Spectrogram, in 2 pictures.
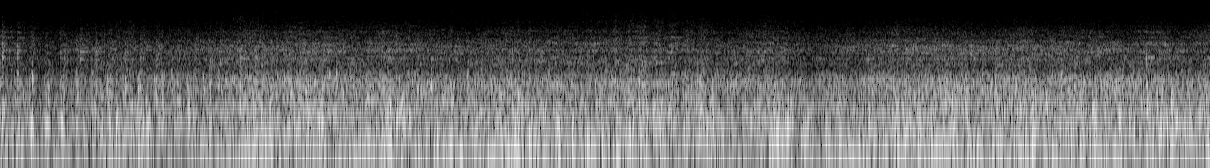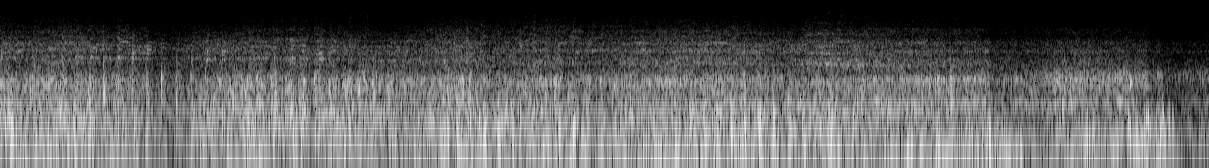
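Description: Express train passenger coaches passing close at speed: a steady loud rush with wheels clattering over the rail joints, falling away at the very end as the last coach goes by.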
